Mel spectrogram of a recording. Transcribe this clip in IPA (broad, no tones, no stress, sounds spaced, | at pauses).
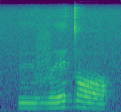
ɨ v ɘ d ɔ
